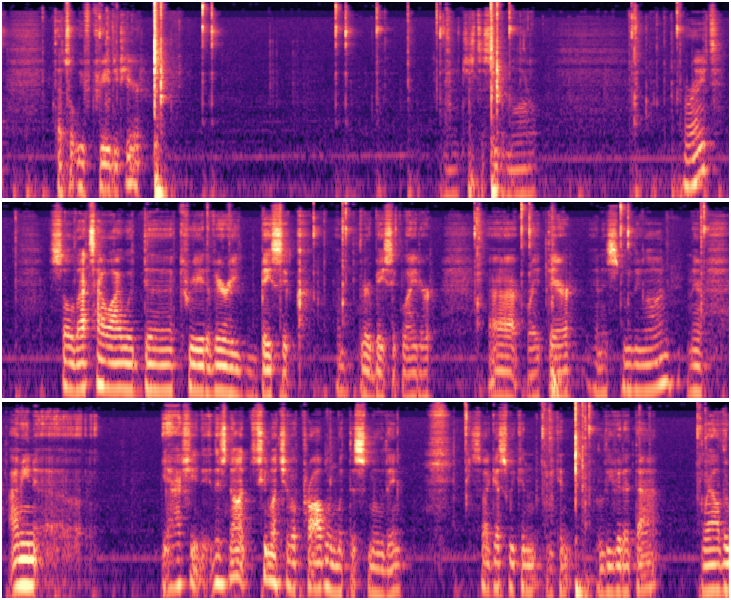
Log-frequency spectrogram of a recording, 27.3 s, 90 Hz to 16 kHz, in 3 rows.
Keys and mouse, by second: 0.8-2.0 middle drag, 2.0-5.0 drag, 2.0 n, 5.0 middle click, 6.2 n, 13.0-14.2 middle drag, 15.6-18.7 drag, 18.7-20.0 middle drag, 25.4 a.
